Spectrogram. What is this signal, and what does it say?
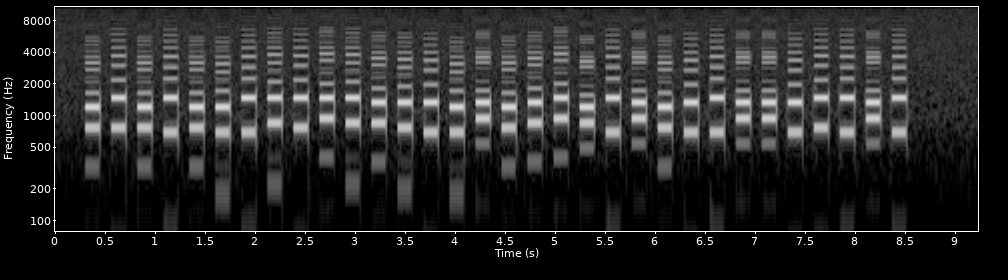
DTMF, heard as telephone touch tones, dialled by machine, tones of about 150 ms. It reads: 464341396#98521048#7304230026303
